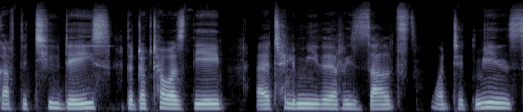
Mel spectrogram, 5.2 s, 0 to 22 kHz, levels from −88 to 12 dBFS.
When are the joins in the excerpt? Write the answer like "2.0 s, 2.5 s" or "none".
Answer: 1.2 s, 2.4 s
